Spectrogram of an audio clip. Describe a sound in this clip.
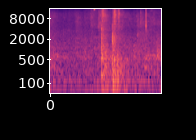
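A bowling ball thuds onto a lane.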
